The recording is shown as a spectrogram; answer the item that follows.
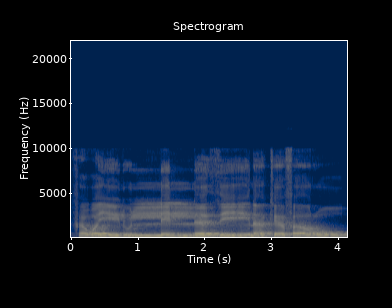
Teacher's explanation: ഫവൈലുൻ എന്നതിലെ തൻവീൻ ഇദ്ഗാം ബിഗൈരി ഗുന്ന നൽകി അവ്യക്തമാക്കി, അതായത് ശേഷമുള്ള ലാമിലേക്ക് പൂർണ്ണമായും ലയിപ്പിച്ച് മണിക്കാതെ ഉച്ചരിക്കുക. ശേഷമുള്ള ലാമിലേക്ക് തൻവീനിനെ പൂർണ്ണമായും ലയിപ്പിക്കുക, മണിക്കാതെ ഉച്ചരിക്കുക.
